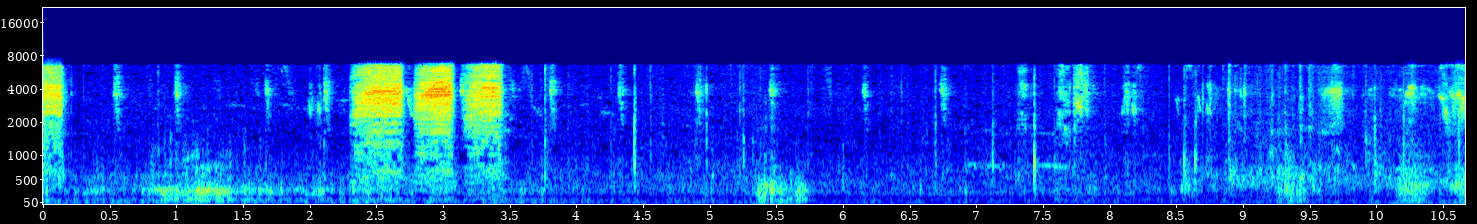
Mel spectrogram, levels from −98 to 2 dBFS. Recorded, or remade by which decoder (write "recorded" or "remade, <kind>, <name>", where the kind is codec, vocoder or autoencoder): recorded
